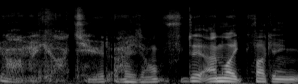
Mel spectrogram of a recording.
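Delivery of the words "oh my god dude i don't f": exhausted, worn-out, halting, broken-off rambling delivery. Trying to explain a call to another speaker, sounding exhausted. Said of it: "You're exhausted".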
